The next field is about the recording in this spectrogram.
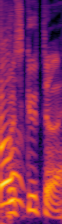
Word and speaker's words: prosciutto: Yeah, or prosciutto, how do you pronounce it? – Prosciutto, prosciutto. Spot on. – So, Australian way to say it.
